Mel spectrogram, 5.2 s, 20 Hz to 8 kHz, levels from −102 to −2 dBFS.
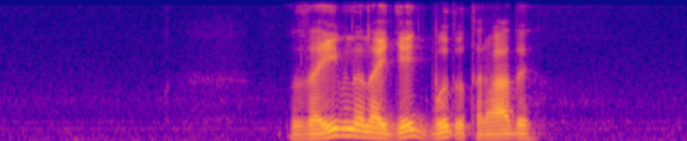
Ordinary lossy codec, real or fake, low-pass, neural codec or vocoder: Opus, 32 kbps; real; 7.2 kHz; none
